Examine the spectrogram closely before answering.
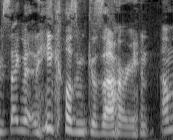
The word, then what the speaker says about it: Kazarian: Oh, it's Kazarian here. Yeah. Like, and then, like, because Erik Watts is in the same segment, and he calls him Kazarian.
